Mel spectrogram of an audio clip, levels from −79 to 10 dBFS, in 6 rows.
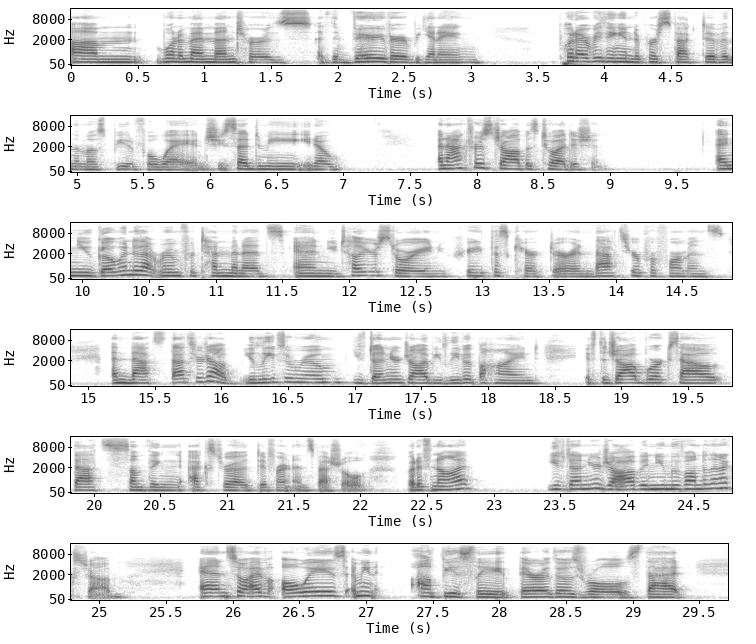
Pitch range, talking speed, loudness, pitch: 185-225 Hz, 220 wpm, -24 LUFS, 200 Hz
